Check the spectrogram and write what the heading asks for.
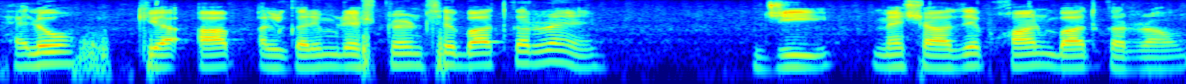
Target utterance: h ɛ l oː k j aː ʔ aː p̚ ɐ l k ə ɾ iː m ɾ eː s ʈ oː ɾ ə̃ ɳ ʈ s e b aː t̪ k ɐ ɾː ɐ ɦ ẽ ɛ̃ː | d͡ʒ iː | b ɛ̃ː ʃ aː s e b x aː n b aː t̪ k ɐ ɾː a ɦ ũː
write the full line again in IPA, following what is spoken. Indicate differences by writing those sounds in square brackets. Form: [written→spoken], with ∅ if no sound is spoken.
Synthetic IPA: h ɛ l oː k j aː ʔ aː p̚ ɐ l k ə ɾ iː m ɾ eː s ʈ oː ɾ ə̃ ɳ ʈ s e b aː t̪ k ɐ ɾː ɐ ɦ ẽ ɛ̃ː | d͡ʒ iː | [b→m] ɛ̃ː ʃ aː [s→z] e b x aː n b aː t̪ k ɐ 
